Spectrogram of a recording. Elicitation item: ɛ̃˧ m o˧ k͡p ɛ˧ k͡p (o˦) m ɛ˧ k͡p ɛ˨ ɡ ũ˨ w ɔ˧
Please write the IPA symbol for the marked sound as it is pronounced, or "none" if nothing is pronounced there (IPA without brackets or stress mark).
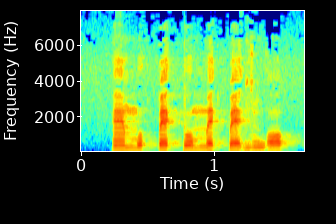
o˧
